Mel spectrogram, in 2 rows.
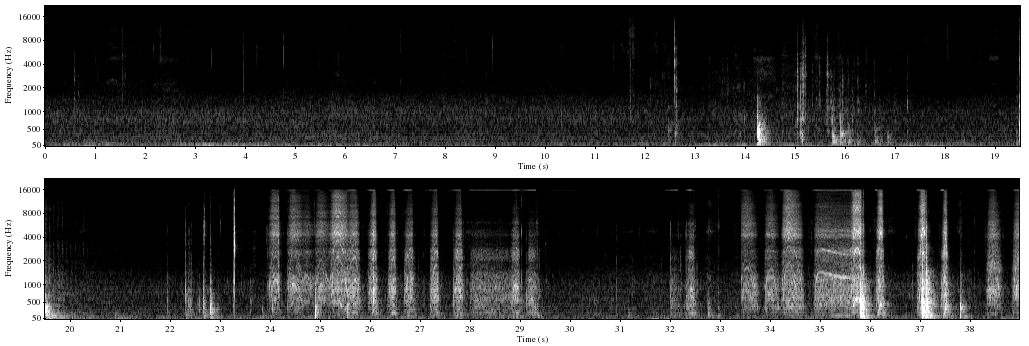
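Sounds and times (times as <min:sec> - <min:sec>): cordless drill driving screws: 0:24.0 - 0:29.5, 0:32.0 - 0:32.6, 0:33.4 - 0:37.6, 0:38.3 - 0:38.9.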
